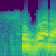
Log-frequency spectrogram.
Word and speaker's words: sugar: பாருங்க, SUGAR. இது எப்படி சுகர் ஆச்சு? நம்ம கணக்கு பிரகாரம் சுகர் தானே வரணும்.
